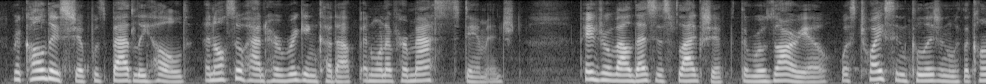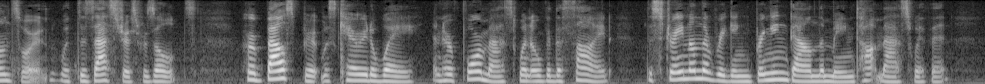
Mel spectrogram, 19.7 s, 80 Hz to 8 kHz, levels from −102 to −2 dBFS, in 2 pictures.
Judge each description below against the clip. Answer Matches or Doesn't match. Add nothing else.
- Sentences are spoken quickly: Doesn't match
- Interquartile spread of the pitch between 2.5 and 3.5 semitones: Matches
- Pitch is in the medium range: Doesn't match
